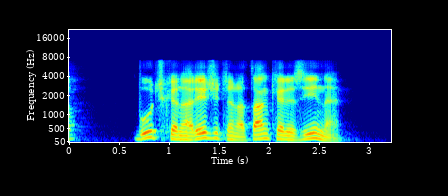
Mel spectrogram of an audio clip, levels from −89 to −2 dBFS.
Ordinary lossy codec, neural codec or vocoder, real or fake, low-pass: none; codec, 16 kHz, about 1 kbps, DyCAST, with the encoder's durations; fake; 7.2 kHz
